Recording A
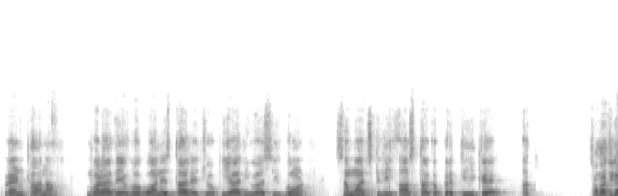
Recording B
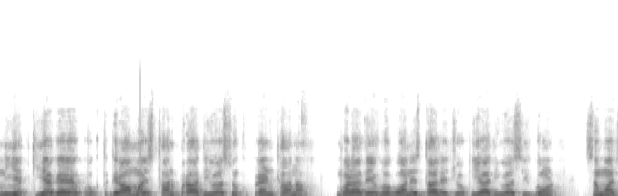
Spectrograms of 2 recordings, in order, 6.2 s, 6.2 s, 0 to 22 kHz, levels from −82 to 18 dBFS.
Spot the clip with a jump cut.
A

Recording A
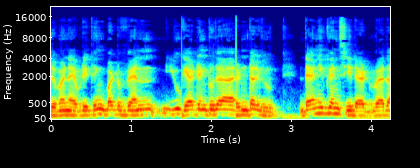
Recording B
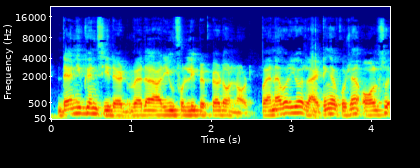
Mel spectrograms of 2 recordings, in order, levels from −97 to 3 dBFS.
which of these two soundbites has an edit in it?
B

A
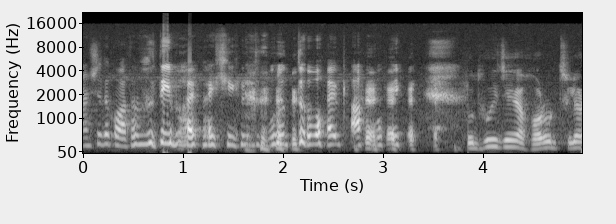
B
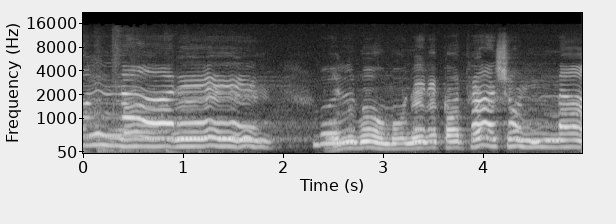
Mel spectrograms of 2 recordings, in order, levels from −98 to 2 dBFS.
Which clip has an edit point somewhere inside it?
A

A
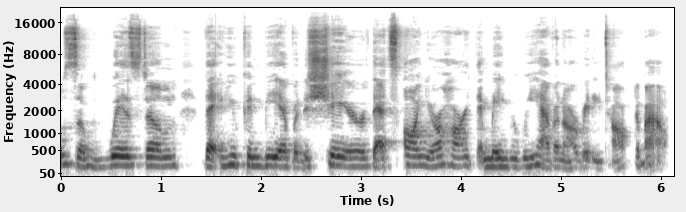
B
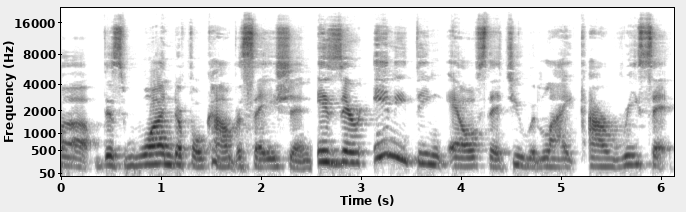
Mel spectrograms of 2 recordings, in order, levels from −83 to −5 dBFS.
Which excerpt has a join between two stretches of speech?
B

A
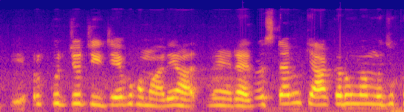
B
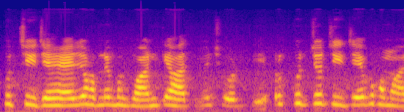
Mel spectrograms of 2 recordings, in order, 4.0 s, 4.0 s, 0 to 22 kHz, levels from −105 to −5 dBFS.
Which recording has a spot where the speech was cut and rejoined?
A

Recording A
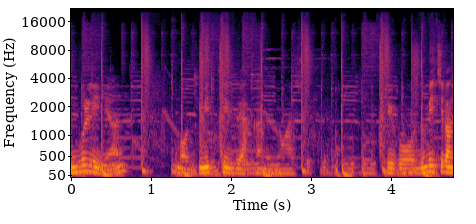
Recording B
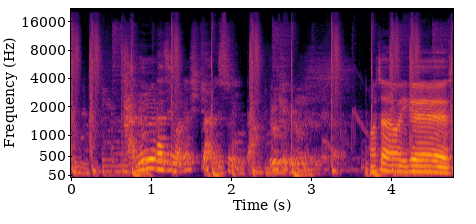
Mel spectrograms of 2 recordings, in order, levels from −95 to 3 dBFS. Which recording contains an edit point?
A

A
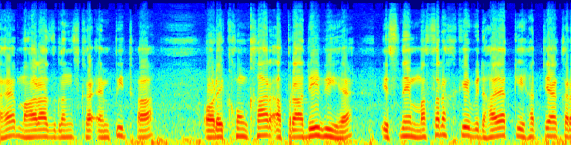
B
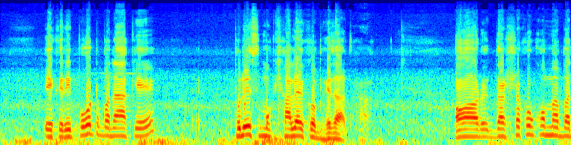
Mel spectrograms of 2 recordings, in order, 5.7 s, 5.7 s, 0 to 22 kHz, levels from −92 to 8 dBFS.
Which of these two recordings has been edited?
A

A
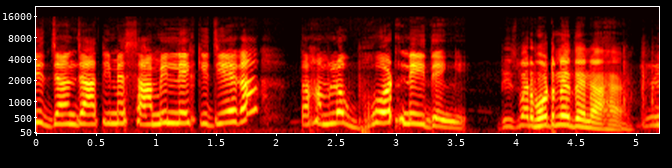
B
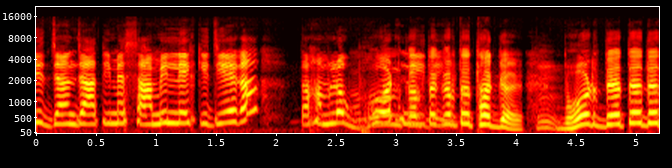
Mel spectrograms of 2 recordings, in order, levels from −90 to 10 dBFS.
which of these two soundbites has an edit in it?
B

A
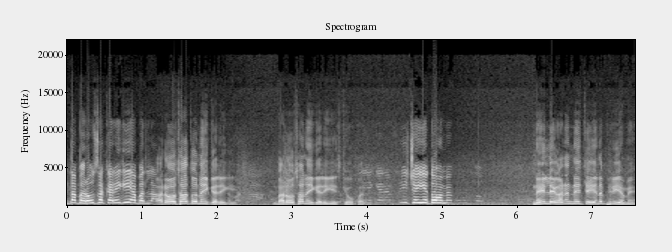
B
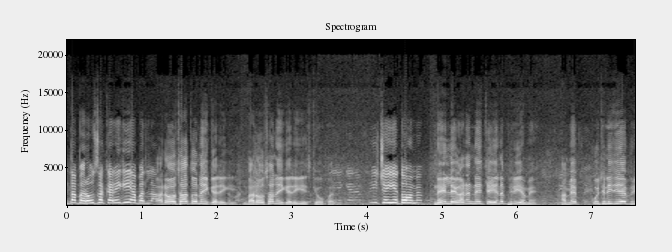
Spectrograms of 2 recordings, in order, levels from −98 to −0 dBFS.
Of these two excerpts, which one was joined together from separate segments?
B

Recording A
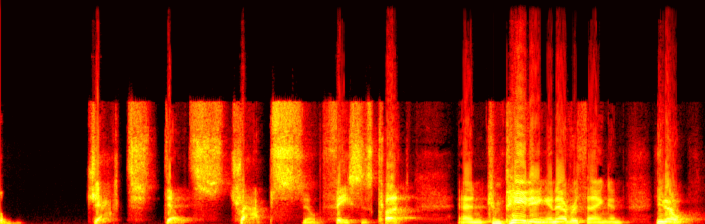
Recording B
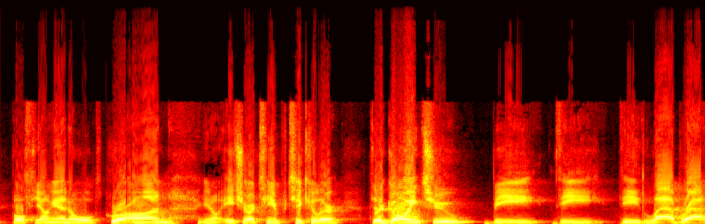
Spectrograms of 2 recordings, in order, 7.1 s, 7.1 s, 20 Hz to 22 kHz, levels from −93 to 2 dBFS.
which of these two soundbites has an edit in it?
B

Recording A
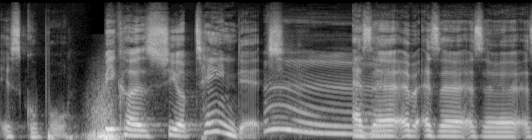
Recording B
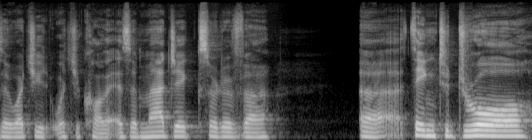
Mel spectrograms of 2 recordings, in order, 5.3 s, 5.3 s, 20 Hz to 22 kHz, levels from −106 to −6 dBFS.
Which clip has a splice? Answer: A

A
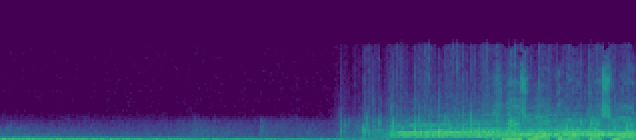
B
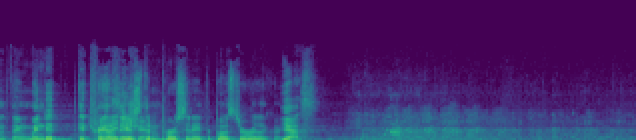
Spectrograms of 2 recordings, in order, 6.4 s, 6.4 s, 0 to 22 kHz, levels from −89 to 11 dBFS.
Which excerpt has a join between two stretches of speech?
B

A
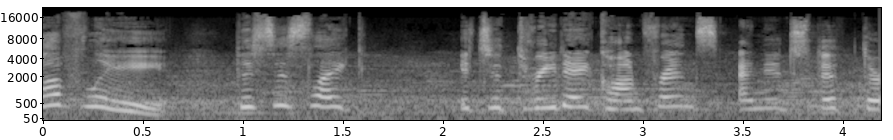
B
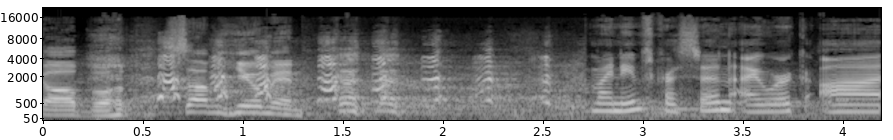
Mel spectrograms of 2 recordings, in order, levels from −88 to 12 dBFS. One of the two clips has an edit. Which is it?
B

